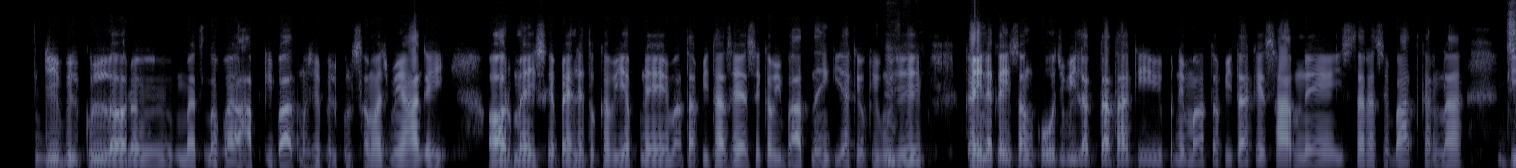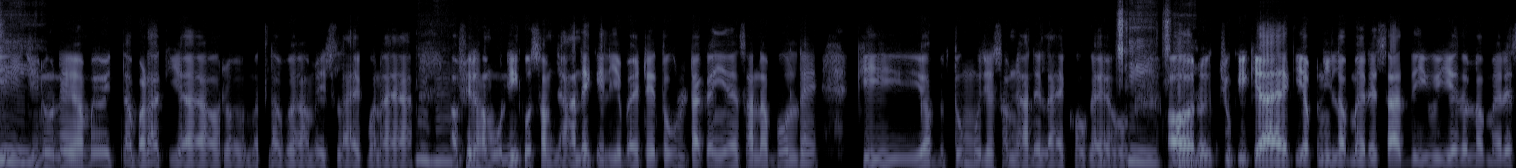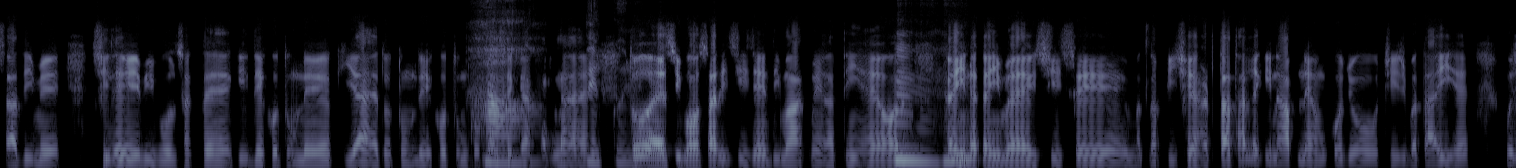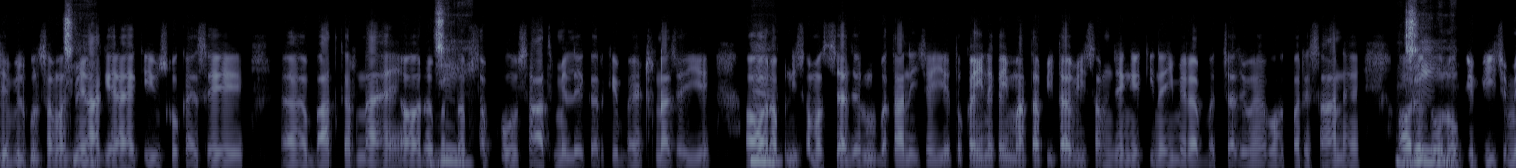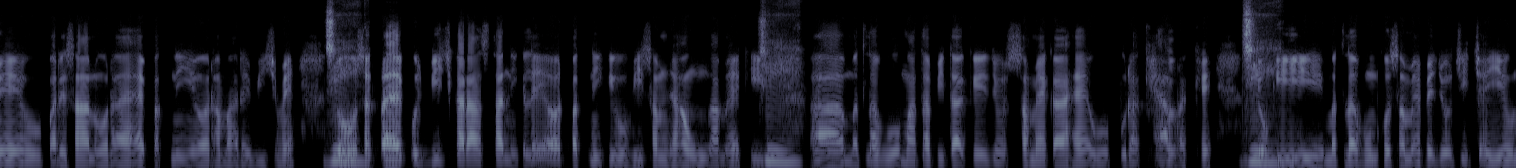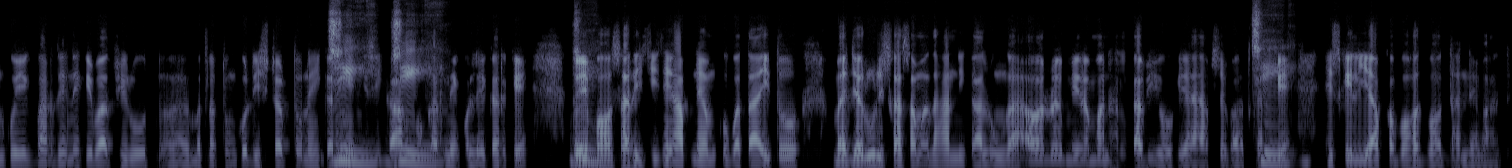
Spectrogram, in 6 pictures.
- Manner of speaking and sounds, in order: in English: "लव मैरिज"; in English: "लव मैरिज"; in English: "डिस्टर्ब"
- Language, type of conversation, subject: Hindi, advice, शादी के बाद जीवनशैली बदलने पर माता-पिता की आलोचना से आप कैसे निपट रहे हैं?
- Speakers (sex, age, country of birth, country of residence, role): female, 50-54, India, India, advisor; male, 40-44, India, India, user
